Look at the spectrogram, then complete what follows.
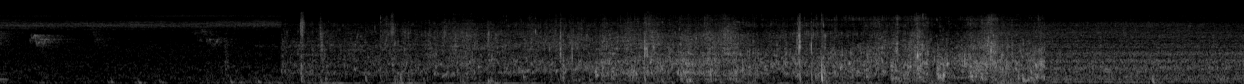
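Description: Feet wading through a shallow, stony river, the water splashing irregularly with each step, starting about three seconds in. Near the end the splashing stops and a steady rush of flowing water remains.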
